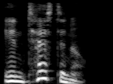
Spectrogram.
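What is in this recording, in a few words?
"intestinal", British English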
